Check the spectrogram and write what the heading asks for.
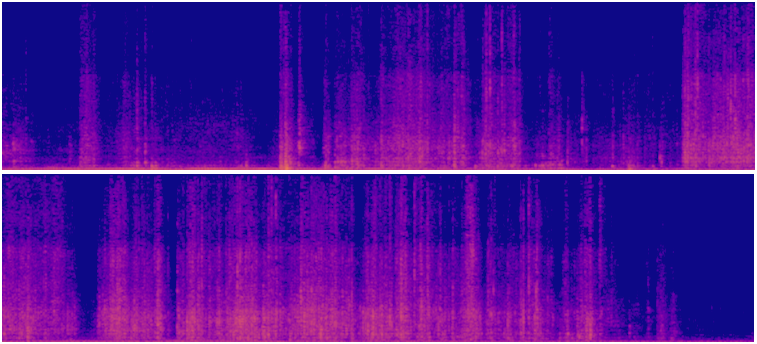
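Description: Paper wrapping crumpled and rustled by hand as it is pulled off a small toy figure, in uneven bursts for about ten seconds, with a single sharp click about three seconds in.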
